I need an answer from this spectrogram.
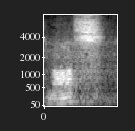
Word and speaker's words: Knaus: How do you pronounce his name? Knaus.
